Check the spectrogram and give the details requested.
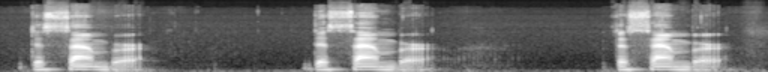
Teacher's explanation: the stress is in the second syllable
